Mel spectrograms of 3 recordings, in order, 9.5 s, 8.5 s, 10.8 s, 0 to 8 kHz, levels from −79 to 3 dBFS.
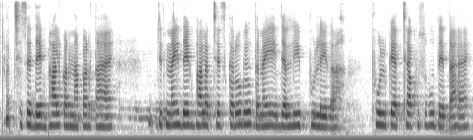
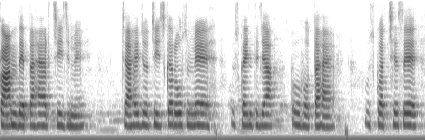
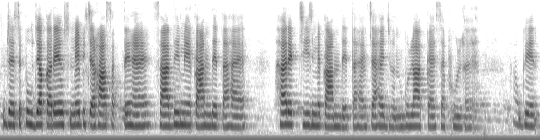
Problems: constant background noise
